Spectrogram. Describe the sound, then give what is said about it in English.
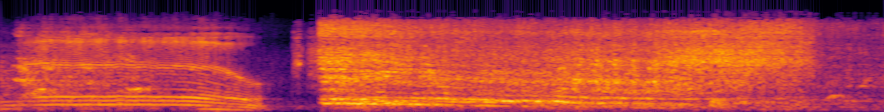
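After a brief groaning, whining sound from the pipes, water gushes loudly and steadily for a few seconds, then cuts off abruptly as the supply runs dry. “We're out of water.”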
